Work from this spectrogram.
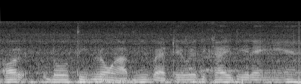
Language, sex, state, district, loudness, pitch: Hindi, male, Chhattisgarh, Raipur, -17 LUFS, 110 Hz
